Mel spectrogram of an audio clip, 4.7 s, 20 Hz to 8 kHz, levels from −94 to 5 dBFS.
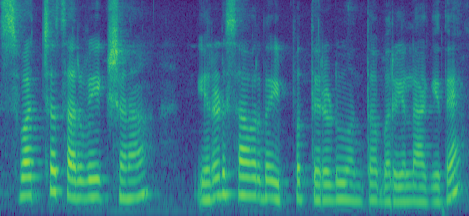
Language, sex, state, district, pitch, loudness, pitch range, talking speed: Kannada, female, Karnataka, Bangalore, 195 Hz, -18 LUFS, 170-215 Hz, 90 wpm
